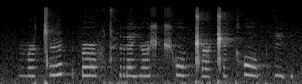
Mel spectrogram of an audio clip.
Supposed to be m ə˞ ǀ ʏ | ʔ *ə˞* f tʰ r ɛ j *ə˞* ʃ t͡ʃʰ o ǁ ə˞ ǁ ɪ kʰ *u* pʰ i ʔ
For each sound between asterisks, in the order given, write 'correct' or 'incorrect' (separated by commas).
correct, correct, incorrect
